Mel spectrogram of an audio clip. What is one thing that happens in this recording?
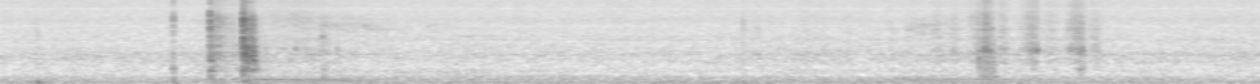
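A small brush taps and clicks against a plastic case.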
